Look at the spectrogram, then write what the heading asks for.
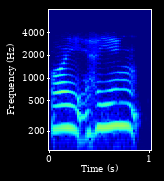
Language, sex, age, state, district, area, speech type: Manipuri, female, 45-60, Manipur, Chandel, rural, conversation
